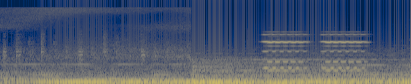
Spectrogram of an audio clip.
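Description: A telephone rings in a news report on phone calls with a militant holding hostages in London: two clear electronic ring bursts over steady low hum and rumble, fairly close and alone, with no voices.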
